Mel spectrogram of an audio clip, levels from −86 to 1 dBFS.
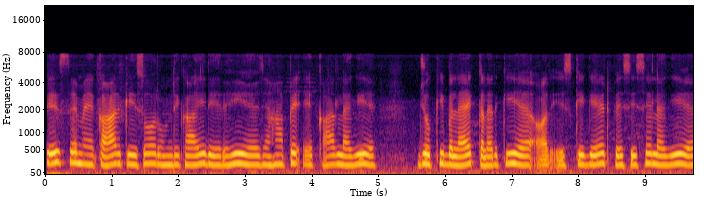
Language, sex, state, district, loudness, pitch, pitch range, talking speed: Hindi, male, Jharkhand, Ranchi, -14 LUFS, 185 Hz, 175-200 Hz, 175 wpm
